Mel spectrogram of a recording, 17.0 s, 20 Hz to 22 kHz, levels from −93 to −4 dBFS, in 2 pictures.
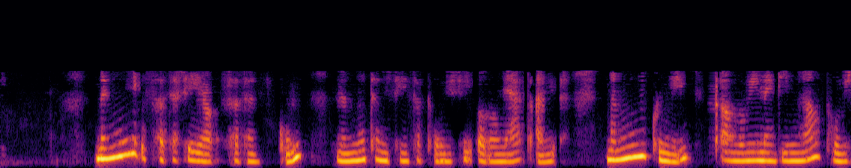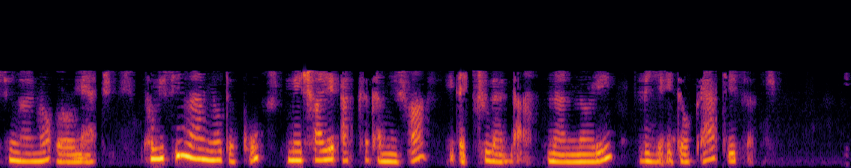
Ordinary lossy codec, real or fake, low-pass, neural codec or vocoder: AAC, 16 kbps; fake; 7.2 kHz; codec, 24 kHz, 0.9 kbps, WavTokenizer, medium music audio release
